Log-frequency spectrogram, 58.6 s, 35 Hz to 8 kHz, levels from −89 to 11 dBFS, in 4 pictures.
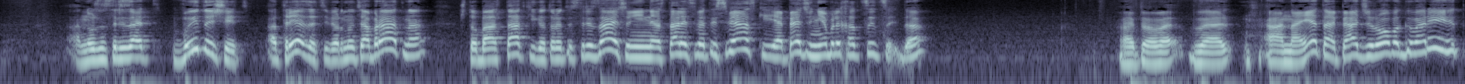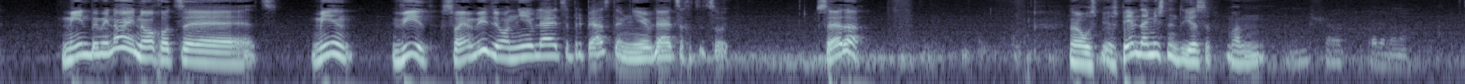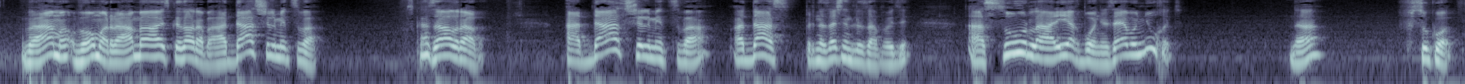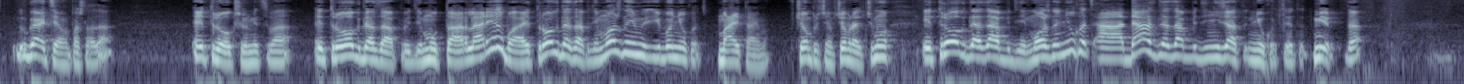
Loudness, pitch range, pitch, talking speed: -14 LUFS, 155-220 Hz, 190 Hz, 125 wpm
